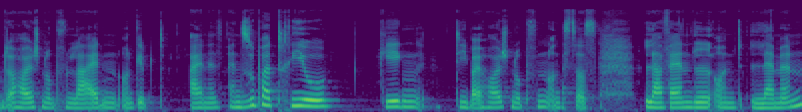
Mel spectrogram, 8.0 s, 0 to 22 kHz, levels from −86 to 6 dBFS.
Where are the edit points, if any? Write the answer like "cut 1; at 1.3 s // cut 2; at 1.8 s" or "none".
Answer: cut 1; at 1.3 s // cut 2; at 2.2 s // cut 3; at 4.7 s // cut 4; at 5.6 s // cut 5; at 6.4 s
